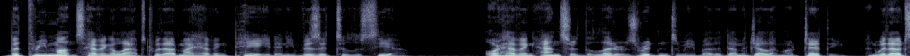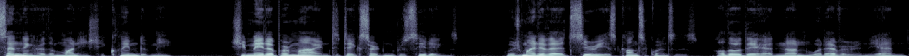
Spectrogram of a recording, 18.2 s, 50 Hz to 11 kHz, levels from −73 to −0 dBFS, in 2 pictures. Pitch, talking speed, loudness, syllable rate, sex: 105 Hz, 190 wpm, -20 LUFS, 5.7 syllables/s, male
